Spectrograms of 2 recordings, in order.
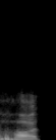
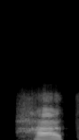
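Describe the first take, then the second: First: "hot" as "hut", with short uh; schwa vowel. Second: "hot" with wide-open a, like "hat"; louder "hot", mouth opened wide to an a; open-A vowel. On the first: Teacher contrasting two sounds, "hot" with schwa. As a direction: barely open the mouth on "hot". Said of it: "y esta es con A". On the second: Teacher contrasting two sounds, "hot" with open a. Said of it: "esta es con A". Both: Shown as a demonstration.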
